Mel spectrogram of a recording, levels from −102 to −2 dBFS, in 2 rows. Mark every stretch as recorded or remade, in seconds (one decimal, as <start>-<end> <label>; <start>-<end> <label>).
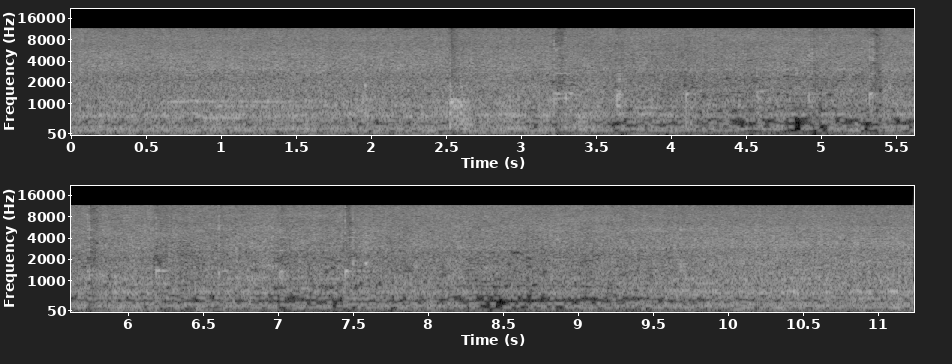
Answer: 0.0-11.2 recorded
